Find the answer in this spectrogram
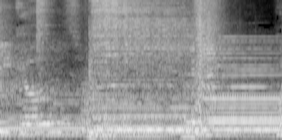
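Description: Live band playing a slow blues-soul groove on electric guitar, electric bass, drum kit and keyboard, with two drum hits, one early and one near the end.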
